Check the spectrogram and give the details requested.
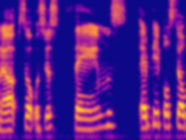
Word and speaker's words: Thames: Uh, the Thames, which it's cute because that's not a word you're gonna really know how to pronounce until you like go up into the world.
